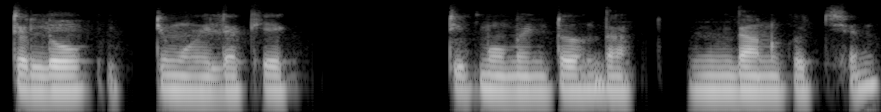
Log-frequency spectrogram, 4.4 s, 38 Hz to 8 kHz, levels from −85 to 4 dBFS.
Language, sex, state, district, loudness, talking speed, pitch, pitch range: Bengali, male, West Bengal, Jhargram, -24 LUFS, 135 wpm, 110 Hz, 105-110 Hz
